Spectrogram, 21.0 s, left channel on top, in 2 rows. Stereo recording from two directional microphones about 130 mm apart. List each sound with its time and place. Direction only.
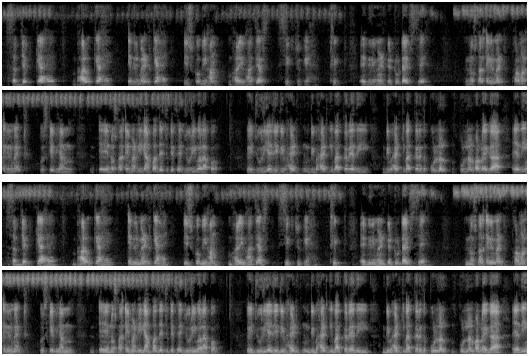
0.2 s speech: 20° left (ahead or behind)
7.2 s speech: 20° left (ahead or behind)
